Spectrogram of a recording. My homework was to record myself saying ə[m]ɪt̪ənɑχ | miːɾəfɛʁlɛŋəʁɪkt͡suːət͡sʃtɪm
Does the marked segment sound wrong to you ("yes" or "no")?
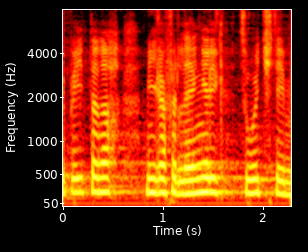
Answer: yes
